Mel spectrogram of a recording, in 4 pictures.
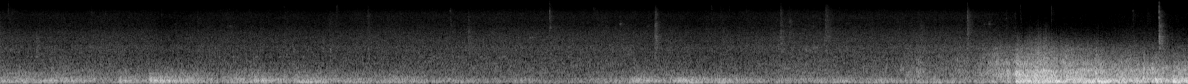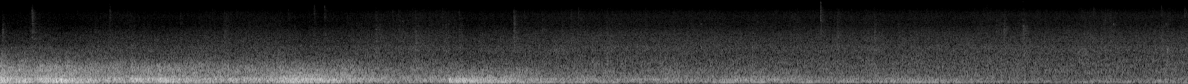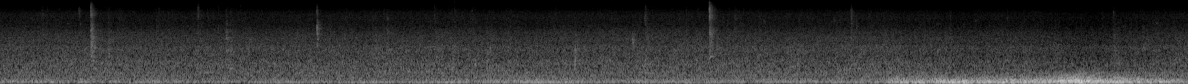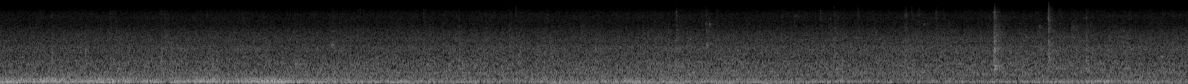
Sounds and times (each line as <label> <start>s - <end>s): thunderstorms 0.0s - 21.9s
thunderstorms 32.1s - 44.2s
